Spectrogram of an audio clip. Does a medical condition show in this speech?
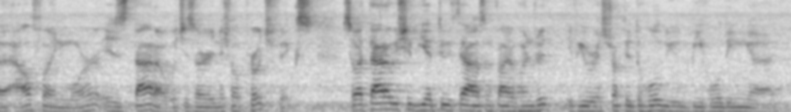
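No.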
